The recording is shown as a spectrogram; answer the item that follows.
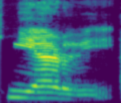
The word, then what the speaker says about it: Hiarvi: Ahora sí, entrando en calor, Yarby, bienvenida y me corrige por favor, si pronuncio bien tu nombre. Sí, es Giarbi.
